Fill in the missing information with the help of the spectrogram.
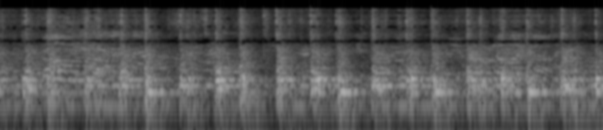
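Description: African percussion ensemble playing a fast, steady rhythm on pitched drums, with dense repeating strokes.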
